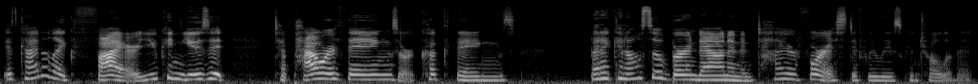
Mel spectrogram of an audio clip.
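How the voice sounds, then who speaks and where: A woman playing a caring, patient girlfriend in an intimate role-play audio, speaking gently and reassuringly to comfort her partner. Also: a little high, measured pace, no room sound. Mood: calm, thoughtful.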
